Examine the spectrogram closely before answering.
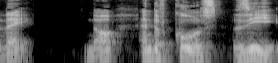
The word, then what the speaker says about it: sie: And of course, sie is like die with an S. Die, sie.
